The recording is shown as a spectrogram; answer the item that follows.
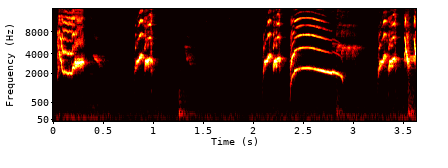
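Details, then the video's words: Jalak suren, the Asian pied starling, singing hard to get quiet birds singing: harsh rasping bursts, a pause, then chatter and a long drawn whistle that slowly falls, ending in scratchy notes. "Jalak suren gacor NGOTOT | COBA,. untuk PANCINGAN jalak suren LELET dan MALAS BUNYI"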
